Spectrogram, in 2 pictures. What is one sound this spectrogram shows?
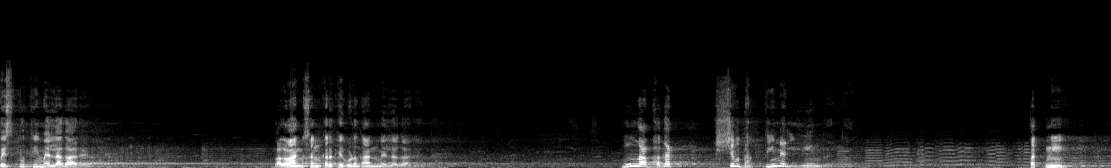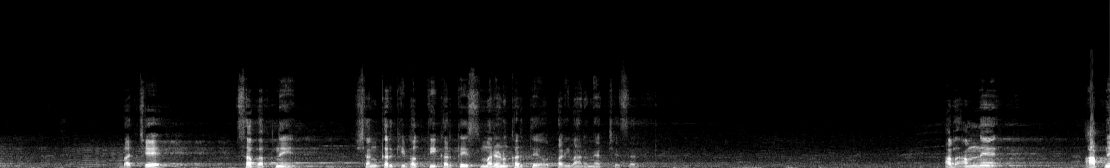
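A middle-aged man sings and preaches with animation into a microphone, with echo over a large space.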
